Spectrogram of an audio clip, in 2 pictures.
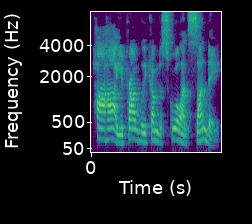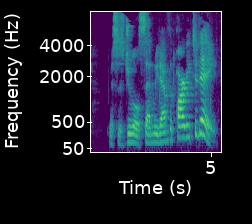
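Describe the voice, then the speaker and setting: A man voicing an earnest, indignant young schoolboy with an insistent, excitable manner in a children's story. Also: a little high, normal speed. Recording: echoey room.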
